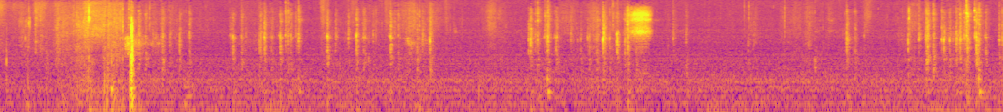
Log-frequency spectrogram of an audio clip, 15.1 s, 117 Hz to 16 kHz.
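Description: Computer keyboard typing during a Dark Heresy Warhammer 40k tabletop RPG session: quiet, irregular clicking keystrokes continuing throughout, with one sharper knock early on and faint background noise.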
